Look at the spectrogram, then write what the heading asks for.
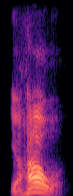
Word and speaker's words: Yahawah: Yahawah. This is how how you say the Lord's name.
